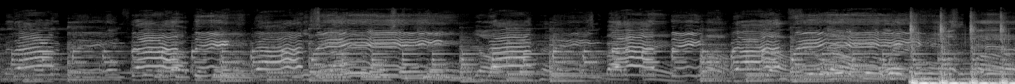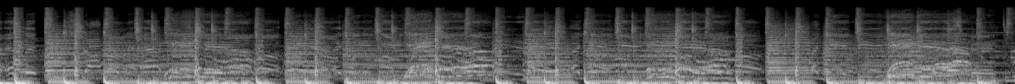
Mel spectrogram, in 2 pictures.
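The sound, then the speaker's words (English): A fusion of hip hop and old school soul with a horn section: a sung vocal over light backing for about nine seconds, then a loud, punchy drum beat enters and drives the rest. “And what you're hearing is a fusion of hip hop, old school soul, a horn section, and you're thinking, what is this?”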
